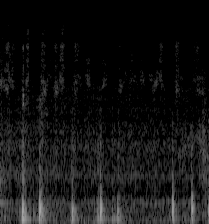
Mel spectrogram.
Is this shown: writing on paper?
yes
